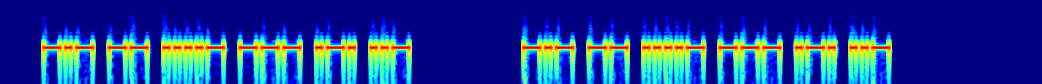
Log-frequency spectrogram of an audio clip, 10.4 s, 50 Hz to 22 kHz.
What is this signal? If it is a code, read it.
Morse code, heard as a keyed tone, about 22 wpm, 700 Hz. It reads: KM4ORU KM4ORU
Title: USA Call Signs - 6 Characters - Repeated 2x - 22wpm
